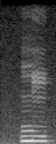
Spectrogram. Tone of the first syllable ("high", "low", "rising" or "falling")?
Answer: high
